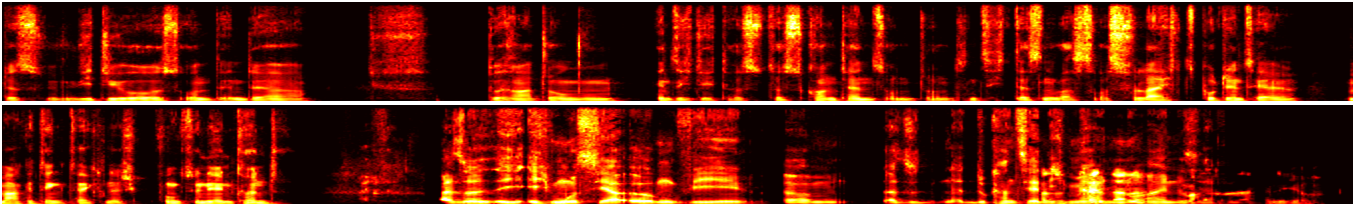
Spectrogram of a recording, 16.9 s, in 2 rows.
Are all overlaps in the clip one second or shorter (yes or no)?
no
